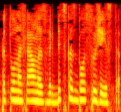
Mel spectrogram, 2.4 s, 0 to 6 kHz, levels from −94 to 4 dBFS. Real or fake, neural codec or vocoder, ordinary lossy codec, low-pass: fake; codec, 16 kHz, 1 kbps, FunCodec, trained on LibriTTS, 50 frames a second; MP3, 24 kbps; 5.4 kHz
